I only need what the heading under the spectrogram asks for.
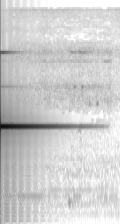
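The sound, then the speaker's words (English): A single high-pitched electronic beep from a device starts sharply and then slowly fades away over about a second, with no voices. “Thing beeped over here. Why's that beeping?”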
